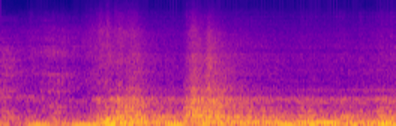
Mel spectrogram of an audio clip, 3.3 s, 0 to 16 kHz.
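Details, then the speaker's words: Old Chevelle V8 after checking and repairing the electric exhaust cutouts: deep, even rumble that swells with a couple of blips and settles; no leaks, rattles or misses, healthy exhaust; normal V8 idle. "see how she sounds and then we'll open it out pretty good pretty good"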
